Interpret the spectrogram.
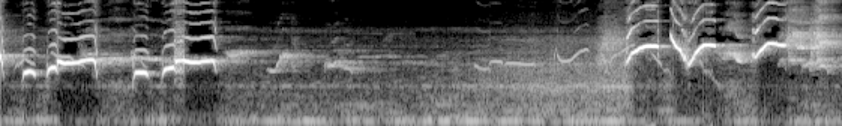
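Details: Agitated Oriental magpie-robin (kacer) showing off its song content: clear whistled notes and slurs in a quick opening burst, a quieter warbling middle stretch, then loud swooping whistles to close.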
